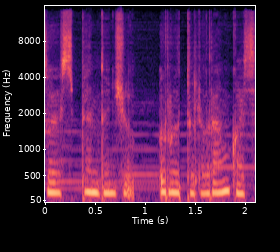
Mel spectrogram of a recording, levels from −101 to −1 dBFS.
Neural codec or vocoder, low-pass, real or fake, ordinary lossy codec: codec, 44.1 kHz, 7.8 kbps, Pupu-Codec; 14.4 kHz; fake; Opus, 64 kbps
